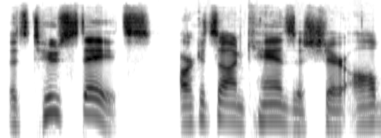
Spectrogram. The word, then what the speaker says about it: Kansas: It is the English spelling, though, so naturally you pronounce the final S. So if France had nothing to do with this, it would be Arkansas and Kansas.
